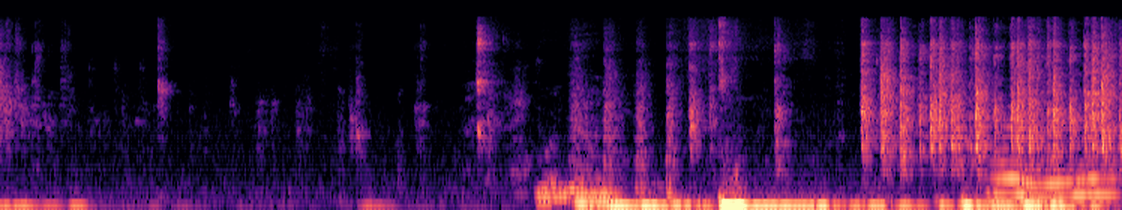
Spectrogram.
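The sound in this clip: Keys clatter on an Apex Pro TKL keyboard fitted with white switches and white keycaps. Sparse, light clicks come first, then busier clacking continues under people talking.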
